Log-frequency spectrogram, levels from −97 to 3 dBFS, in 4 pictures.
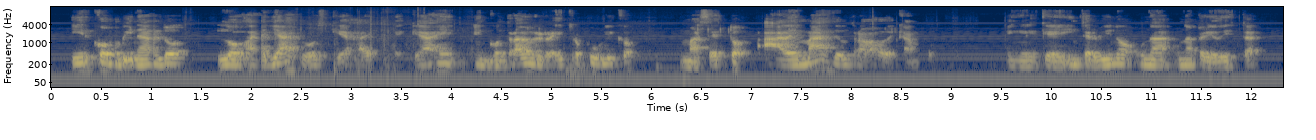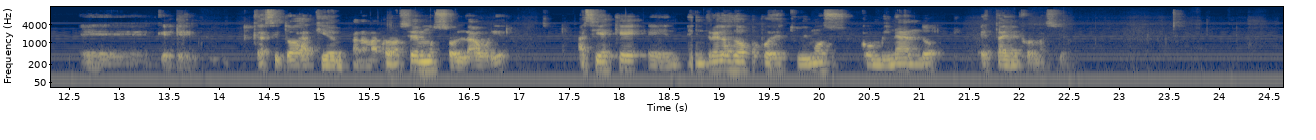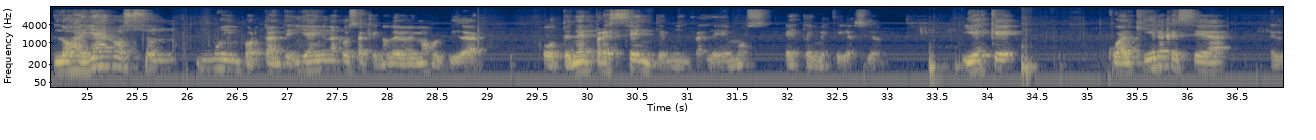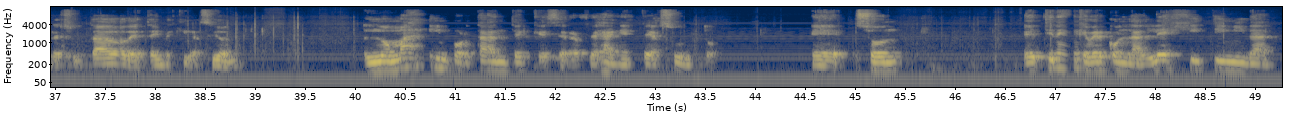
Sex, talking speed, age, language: male, 120 wpm, 50-69, Spanish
